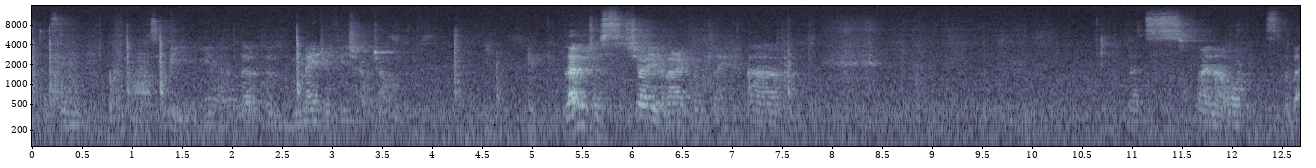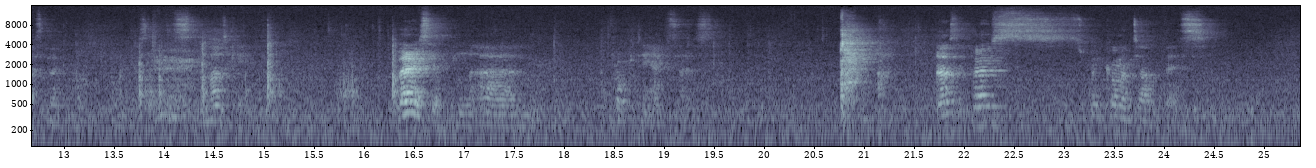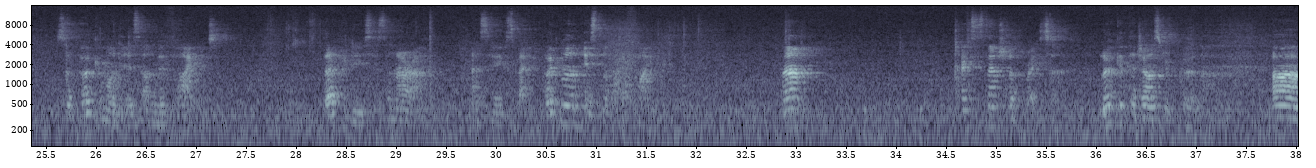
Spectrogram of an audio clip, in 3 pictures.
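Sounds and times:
sharp cough: 20.8s - 21.3s.

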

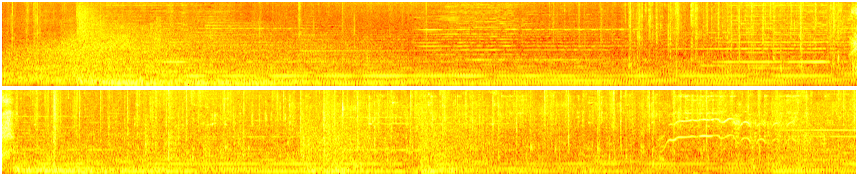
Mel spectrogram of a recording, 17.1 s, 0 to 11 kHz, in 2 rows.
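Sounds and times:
background music low tones: 0.0s - 17.0s
horses hooves clip-clopping: 0.0s - 17.0s
horse whinnying: 6.8s - 11.5s, 12.2s - 17.0s.

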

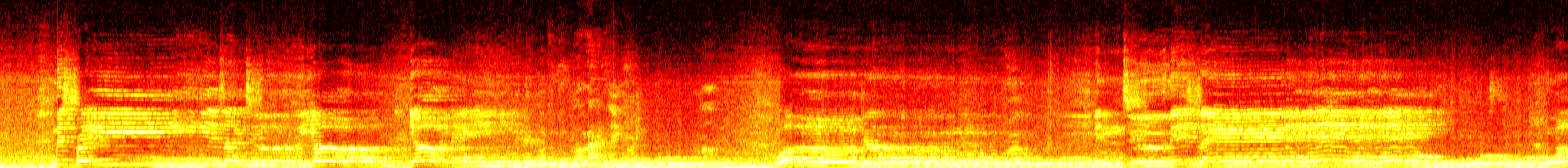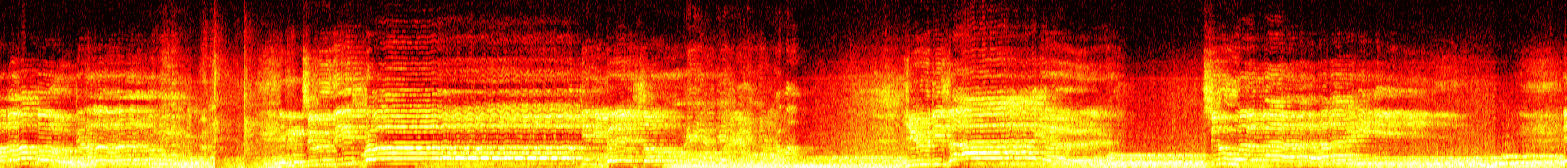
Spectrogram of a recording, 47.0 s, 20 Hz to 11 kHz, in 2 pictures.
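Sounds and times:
man singing gospel into microphone: 0.6s - 22.4s, 23.0s - 26.8s, 27.4s - 35.3s, 36.8s - 47.0s.

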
